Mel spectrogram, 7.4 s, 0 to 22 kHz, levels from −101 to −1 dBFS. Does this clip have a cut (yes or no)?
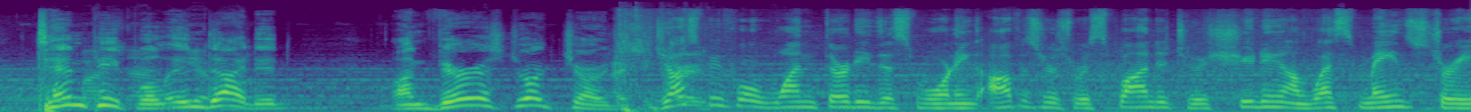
yes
